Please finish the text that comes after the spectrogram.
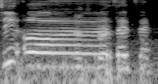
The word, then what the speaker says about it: Dozza: Is that how it's pronounced? It is. D-O-Z-Z-A. Yes. Dozza.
